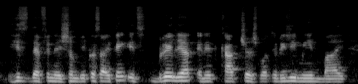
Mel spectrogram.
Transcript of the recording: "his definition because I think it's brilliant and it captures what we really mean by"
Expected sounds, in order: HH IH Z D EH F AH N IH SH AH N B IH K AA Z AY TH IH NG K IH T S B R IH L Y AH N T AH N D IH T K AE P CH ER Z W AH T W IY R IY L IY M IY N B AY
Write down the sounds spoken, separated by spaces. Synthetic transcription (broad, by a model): HH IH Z D EH F AH N IH SH AH N B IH K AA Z AY T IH NG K IH T S B R IH L Y AH N T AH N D IH T K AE P CH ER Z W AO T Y R IY L IY M IY N B AY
